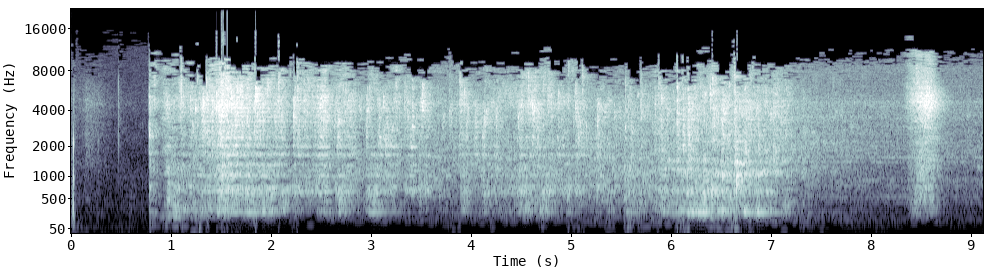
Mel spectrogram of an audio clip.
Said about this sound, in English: Now I'll get up to this toilet and flush this toilet and get on my way.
